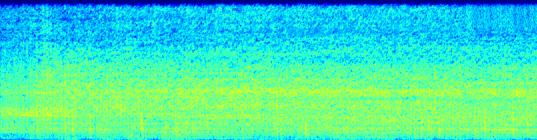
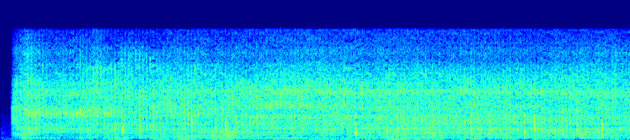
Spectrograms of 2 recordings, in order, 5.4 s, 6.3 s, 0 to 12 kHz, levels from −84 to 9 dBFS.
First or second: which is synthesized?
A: second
